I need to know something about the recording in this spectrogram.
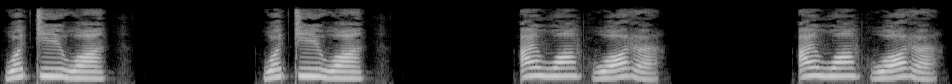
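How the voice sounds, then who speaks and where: A woman narrating a scripted beginner language drill in careful, measured, simple phrases, repeating each sentence. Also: high-pitched, pushed and bright, dry recording, studio quality. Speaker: English teacher narrator.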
